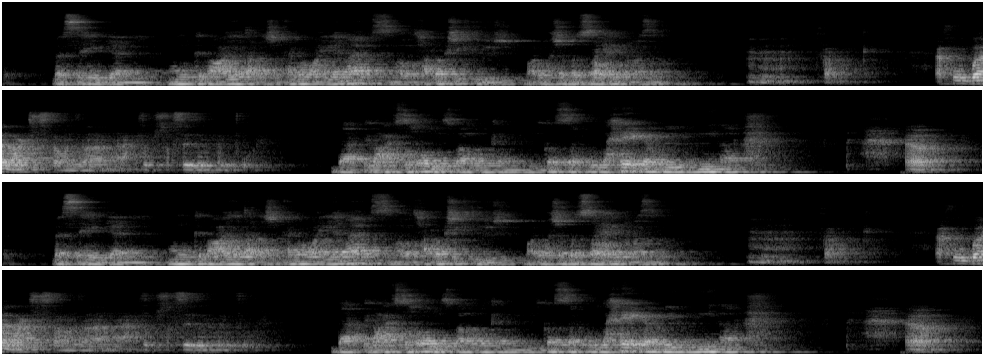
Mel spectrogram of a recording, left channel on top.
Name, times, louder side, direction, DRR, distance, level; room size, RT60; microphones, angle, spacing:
voice 1, 0.5-6.6 13.1-17.2, right 1 dB, 70° right, -7 dB, 1.4 m, -27 dB
voice 2, 7.4-8.5 9.3-12.4 17.2-17.5 18.4-19.2, left 3 dB, 50° left, -2 dB, 0.6 m, -29 dB
5.1 x 4.4 x 5.0 m, 1.2 s
head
